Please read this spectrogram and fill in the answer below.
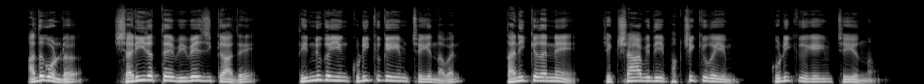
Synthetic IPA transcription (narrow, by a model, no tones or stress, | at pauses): ɐðuɣo̞ɳɖɨ | ɕɐɾiːɾɐt̪ːe̞ʋiʋe̞ːt͡ɕikʲːaːðe̞ | t̪inːuɣɐjumkuɽikʲːuɣɐjumt͡ɕe̞jːunːɐʋɐn | t̪ɐnikʲːɨt̪ɐnːe̞ | ɕikʂaːʋid̪ʱibʱɐkʂikʲːuɣɐjum | kuɽikʲːuɣɐɣɐjumt͡ɕe̞jːunːṵ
